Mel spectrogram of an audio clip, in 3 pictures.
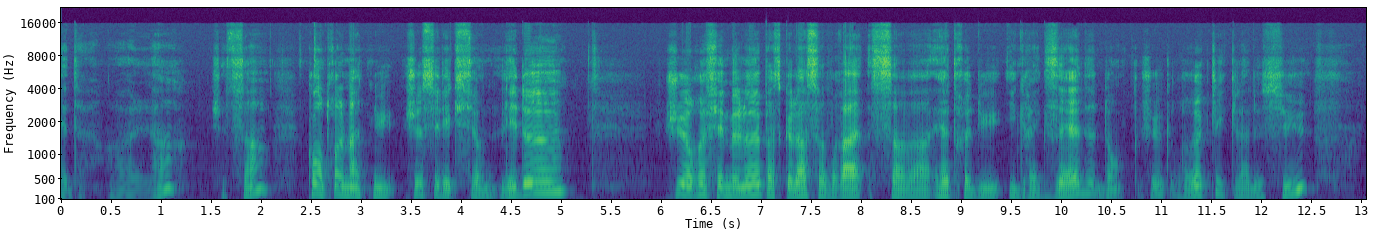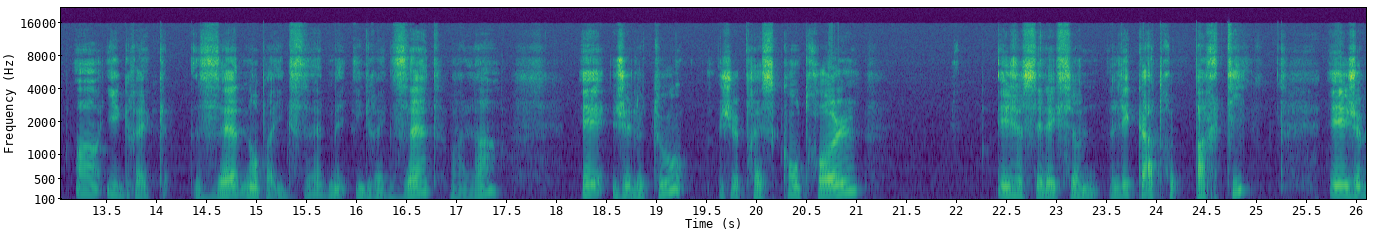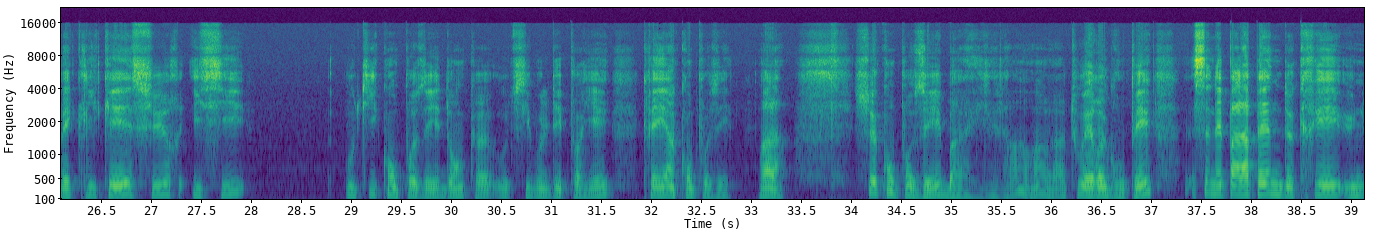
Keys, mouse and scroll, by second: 0.9 click, 3.5 ctrl+click, 11.7 click, 13.0 click, 14.0 click, 15.3 click, 16.4 click, 17.4 click, 20.2 ctrl+click, 22.2 ctrl+click, 30.5 click, 32.4 click, 34.5 right click, 35.2 click.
